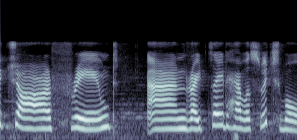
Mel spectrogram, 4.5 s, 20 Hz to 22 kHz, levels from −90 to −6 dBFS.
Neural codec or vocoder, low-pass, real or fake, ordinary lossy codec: none; 7.2 kHz; real; none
